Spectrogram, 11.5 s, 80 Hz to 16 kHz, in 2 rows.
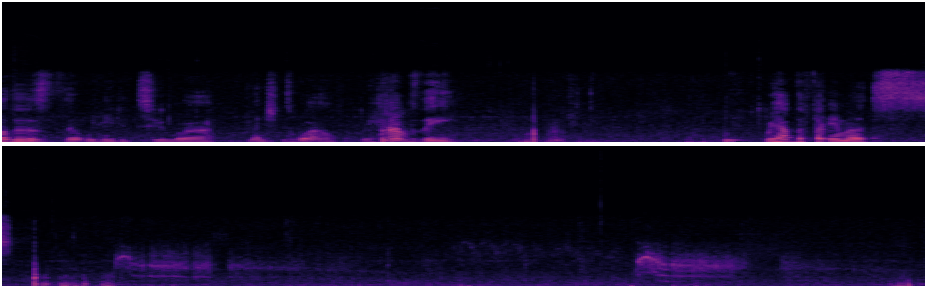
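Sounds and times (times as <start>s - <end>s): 
speech: 0.0s - 3.7s, 4.8s - 6.7s
red-tailed hawk screaming: 9.7s - 10.4s.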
